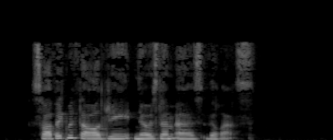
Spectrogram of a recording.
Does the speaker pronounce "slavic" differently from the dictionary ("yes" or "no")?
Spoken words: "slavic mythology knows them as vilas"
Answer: yes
